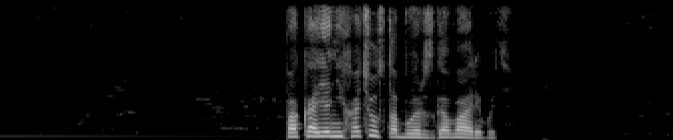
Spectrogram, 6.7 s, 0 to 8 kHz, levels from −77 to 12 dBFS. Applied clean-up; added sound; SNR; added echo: classical method spectral subtraction.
